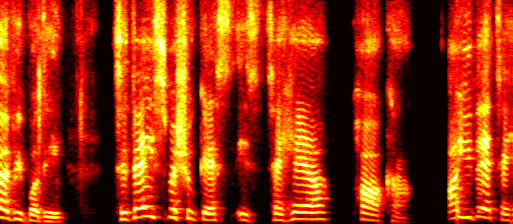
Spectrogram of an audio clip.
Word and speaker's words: Tahir: thank you for joining me today have i pronounced your name right is it tahir you did you did perfect i have so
